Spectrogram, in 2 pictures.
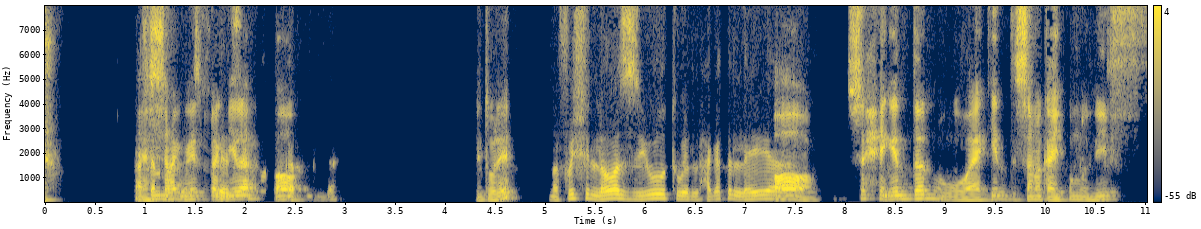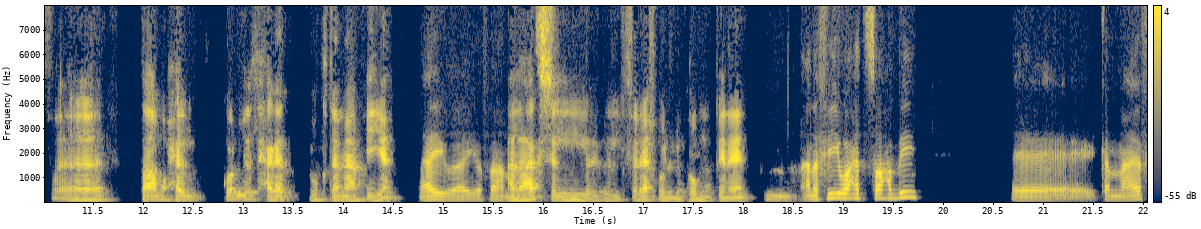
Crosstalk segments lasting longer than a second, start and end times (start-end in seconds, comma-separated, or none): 0.9-2.6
